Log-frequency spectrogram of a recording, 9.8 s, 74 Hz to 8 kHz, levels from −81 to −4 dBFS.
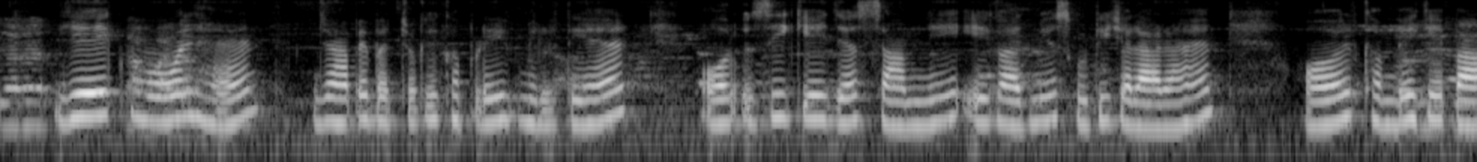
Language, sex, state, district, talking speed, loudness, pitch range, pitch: Hindi, female, Andhra Pradesh, Anantapur, 160 wpm, -27 LUFS, 220-255 Hz, 235 Hz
